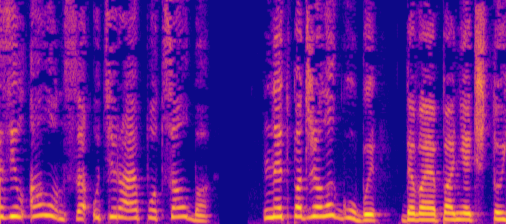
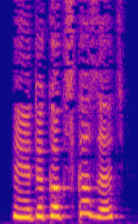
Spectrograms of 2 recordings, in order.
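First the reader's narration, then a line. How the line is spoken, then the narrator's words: Grumbled. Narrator (Russian): пробурчала она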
